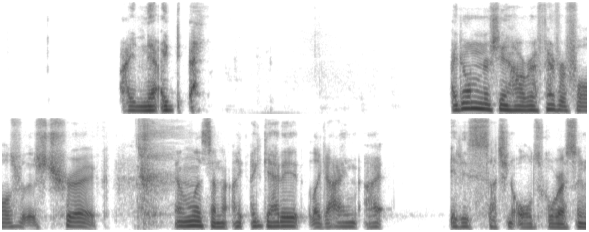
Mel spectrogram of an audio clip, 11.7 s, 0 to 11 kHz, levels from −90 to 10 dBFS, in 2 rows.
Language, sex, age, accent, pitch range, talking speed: English, male, 20-39, American, 95-125 Hz, 150 wpm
